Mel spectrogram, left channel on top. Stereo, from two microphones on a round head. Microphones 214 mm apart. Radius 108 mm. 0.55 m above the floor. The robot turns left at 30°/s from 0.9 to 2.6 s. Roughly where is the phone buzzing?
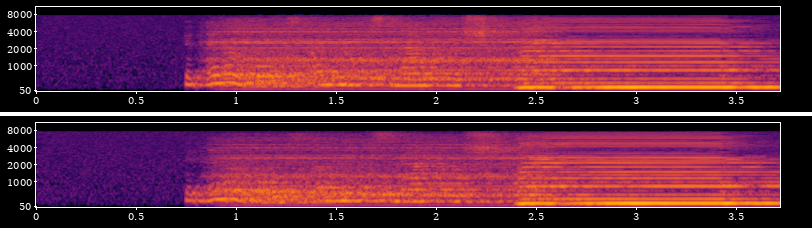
Centre.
